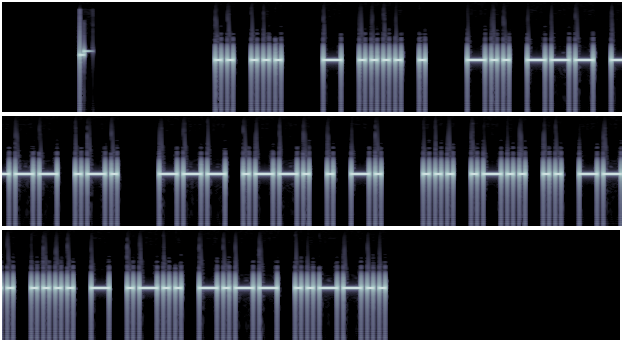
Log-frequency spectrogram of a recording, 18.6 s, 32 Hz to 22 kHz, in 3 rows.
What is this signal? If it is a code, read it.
Morse code, heard as a keyed tone, about 20 wpm, 700 Hz. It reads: IS THE DOOR OPEN SLIGHTLY?
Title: Sentences from Top 1300 Words 20wpm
